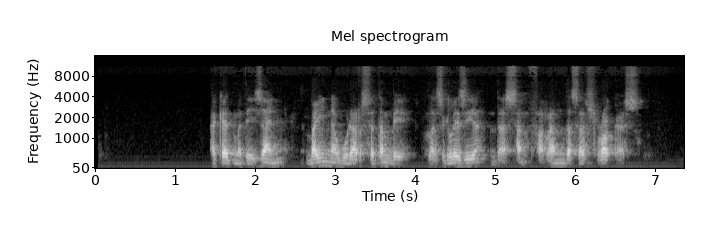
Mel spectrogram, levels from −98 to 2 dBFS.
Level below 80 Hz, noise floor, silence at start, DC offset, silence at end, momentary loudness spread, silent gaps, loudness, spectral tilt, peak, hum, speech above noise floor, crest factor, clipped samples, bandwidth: -68 dBFS; -70 dBFS; 1.45 s; under 0.1%; 0.6 s; 12 LU; none; -24 LUFS; -5.5 dB/octave; -4 dBFS; 50 Hz at -55 dBFS; 47 dB; 20 dB; under 0.1%; 11.5 kHz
